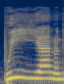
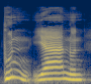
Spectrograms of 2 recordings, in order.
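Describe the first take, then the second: First: The n sound merges into the y. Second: The n sound is pronounced clearly before y. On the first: The speaker calls it wrong. "tidak boleh dibaca" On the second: The speaker calls it right. "harus dibaca jelas"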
